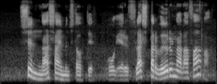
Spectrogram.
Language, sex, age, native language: Icelandic, male, 20-29, English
